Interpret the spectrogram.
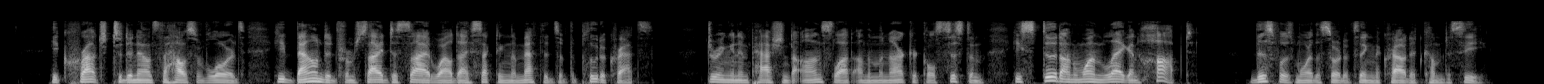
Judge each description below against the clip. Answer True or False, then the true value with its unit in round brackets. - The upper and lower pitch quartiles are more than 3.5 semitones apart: False (3.2 semitones)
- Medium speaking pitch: False (95 Hz)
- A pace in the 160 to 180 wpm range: False (190 wpm)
